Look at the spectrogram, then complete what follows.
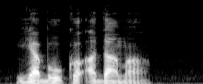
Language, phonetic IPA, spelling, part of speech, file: Polish, [ˈjap.kɔ a.ˈdã.ma], jabłko Adama, noun, Pl-jabłko Adama.ogg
